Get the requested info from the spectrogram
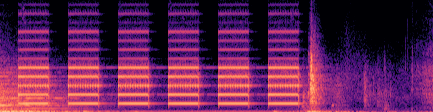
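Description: Mobile phone alarm beeping: six even, high electronic beeps about two a second, which stop suddenly about three seconds in, followed by a short swish.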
